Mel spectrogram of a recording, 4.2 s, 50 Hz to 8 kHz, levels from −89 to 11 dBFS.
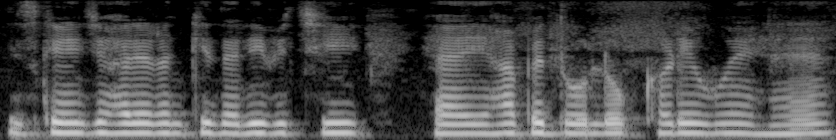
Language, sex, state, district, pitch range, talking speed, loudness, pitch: Hindi, female, Uttar Pradesh, Lalitpur, 195-205 Hz, 215 wpm, -16 LUFS, 200 Hz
